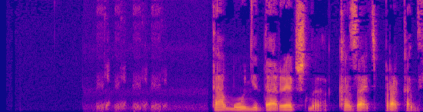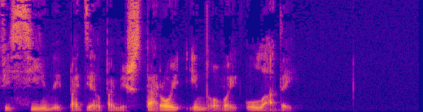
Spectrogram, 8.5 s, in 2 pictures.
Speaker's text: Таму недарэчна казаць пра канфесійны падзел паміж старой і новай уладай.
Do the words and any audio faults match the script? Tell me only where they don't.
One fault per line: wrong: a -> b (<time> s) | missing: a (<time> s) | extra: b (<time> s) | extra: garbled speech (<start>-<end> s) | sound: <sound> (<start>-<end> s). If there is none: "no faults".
sound: laugh (1.0-1.7 s)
